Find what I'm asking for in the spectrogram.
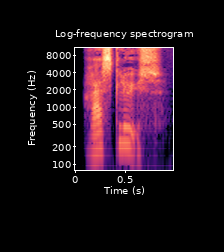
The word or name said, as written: restløs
